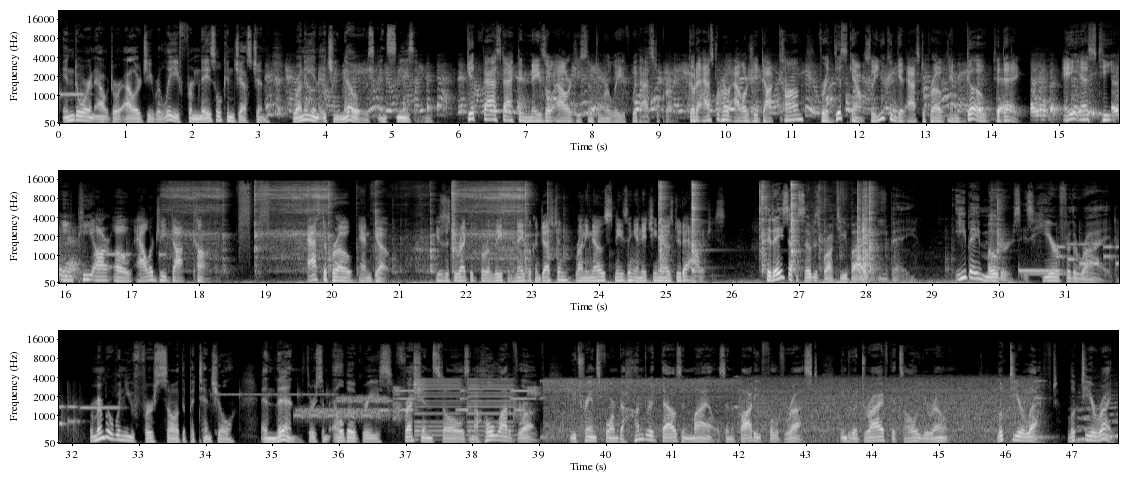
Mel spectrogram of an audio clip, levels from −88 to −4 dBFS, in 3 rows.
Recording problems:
alarms or sirens; loud; throughout; 6 dB below the speech

